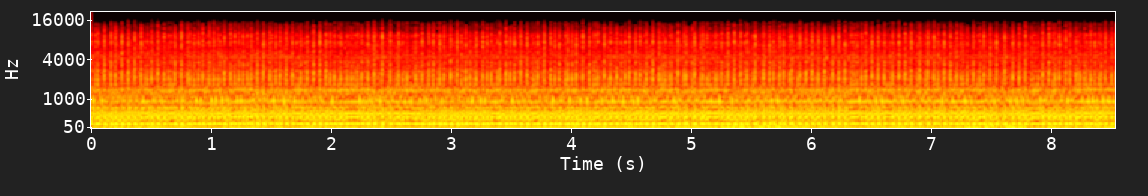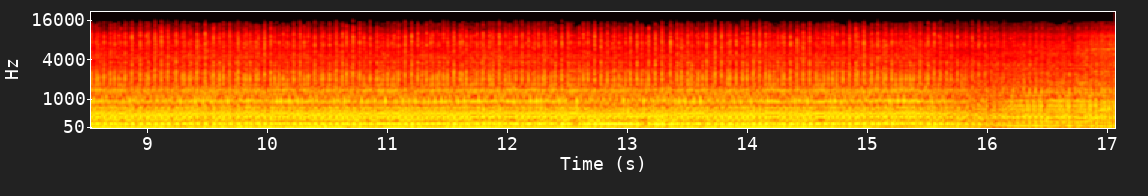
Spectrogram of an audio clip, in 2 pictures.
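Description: A chainsaw engine idles with a steady rumble.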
